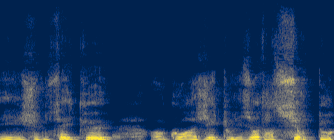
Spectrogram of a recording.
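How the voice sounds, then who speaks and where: The tone is dark and mellow and somewhat breathy, with ordinary pitch variation. Everything sits on a very clean recording with a silent background. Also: man. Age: 60s. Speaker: political video blogger. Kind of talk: video monologue. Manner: halting.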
